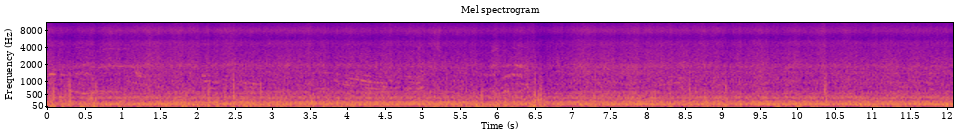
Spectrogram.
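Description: Tour boat's engine running underway with a steady drone, over the rush of its churning wake and wind buffeting the microphone.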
